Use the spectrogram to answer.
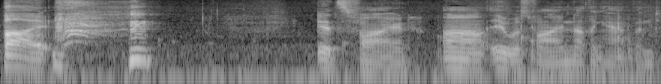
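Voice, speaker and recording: Using a bright, sharp tone, a man with a fairly low pitch speaks at a fairly slow pace. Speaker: vlogger. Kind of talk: casual chat. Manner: hesitant, many fillers.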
